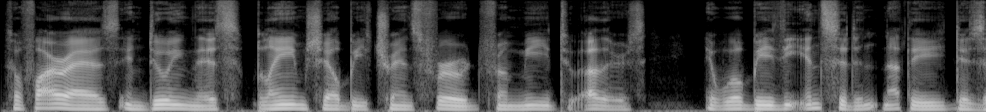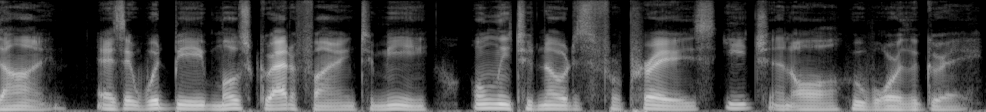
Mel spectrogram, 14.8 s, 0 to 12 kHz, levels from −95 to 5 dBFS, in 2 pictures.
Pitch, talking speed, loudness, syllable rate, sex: 105 Hz, 170 wpm, -22 LUFS, 4.1 syllables/s, male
